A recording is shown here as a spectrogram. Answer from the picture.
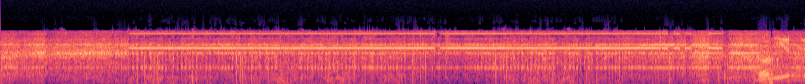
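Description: Steady high-pitched cockpit warning tone in the MiG-AT trainer, starting about a second in and stopping near the end, heard over a constant hiss of the cockpit intercom recording.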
